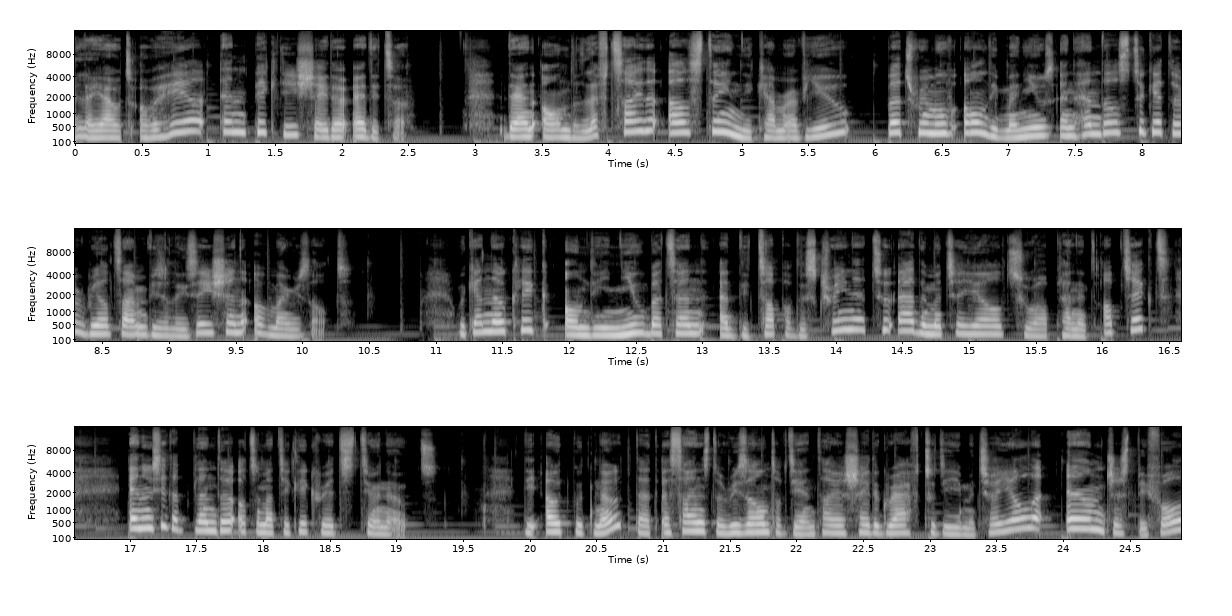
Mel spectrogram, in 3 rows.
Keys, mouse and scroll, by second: 0.6 click, 2.3 n, 3.1 t, 5.0 middle click, 6.8 drag, 7.3 click, 10.3-11.9 drag, 14.7 click, 16.4 middle click, 17.1-18.9 middle drag, 19.8 click, 20.2 g, 24.6 click.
